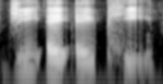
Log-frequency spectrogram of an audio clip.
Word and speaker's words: GAAP: And I know it's phonetically incorrect. It probably should be GAPE, but we tossed we tossed phonics out the window years ago, so I guess we're not holding ourselves to that.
